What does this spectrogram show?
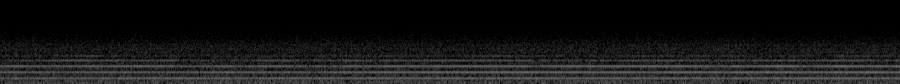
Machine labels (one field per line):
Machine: fan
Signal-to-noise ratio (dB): 6 dB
